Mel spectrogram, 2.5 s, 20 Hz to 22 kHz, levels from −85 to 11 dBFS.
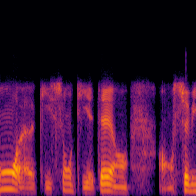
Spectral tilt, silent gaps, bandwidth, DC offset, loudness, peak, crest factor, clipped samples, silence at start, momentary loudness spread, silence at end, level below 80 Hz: -8 dB/octave; none; 4.5 kHz; under 0.1%; -18 LUFS; 0 dBFS; 16 dB; under 0.1%; 0 s; 13 LU; 0 s; -62 dBFS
